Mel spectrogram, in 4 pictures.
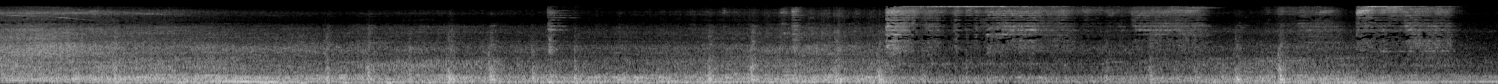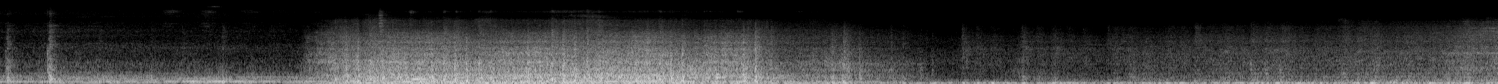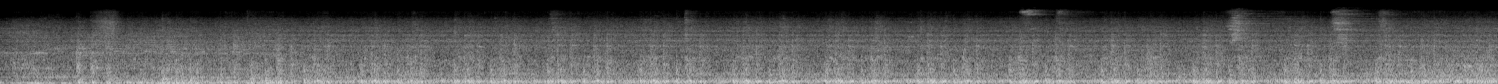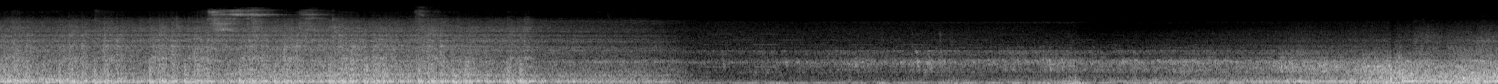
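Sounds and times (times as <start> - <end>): diesel train passing: 0.0 - 59.9
freight train rumble: 0.0 - 59.9
metallic clicks and squeals: 8.9 - 12.1, 13.0 - 14.7.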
